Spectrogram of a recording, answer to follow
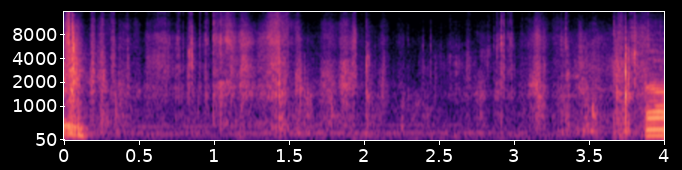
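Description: Pages of a paper bridge score pad being flipped through by hand: a run of light, quick paper flicks and rustles.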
